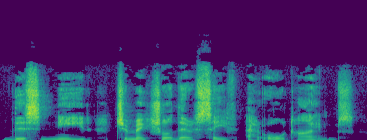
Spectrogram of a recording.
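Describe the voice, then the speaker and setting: Quiet, reserved teenage boy read by a man. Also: lowish voice, no room sound, clean studio sound. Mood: troubled. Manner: flat, halting, understated. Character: quiet, reserved teenage boy, earnest and troubled younger brother. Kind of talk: audiobook character dialogue.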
